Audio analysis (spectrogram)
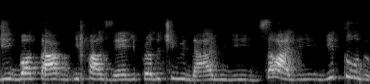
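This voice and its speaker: Speaking fairly quickly, the woman has a high, bright and sharp voice. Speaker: student junior enterprise member presenting a sales case. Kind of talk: online presentation. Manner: fast.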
